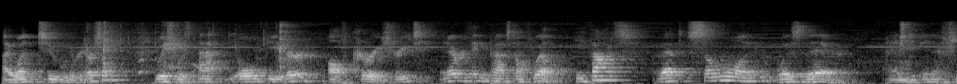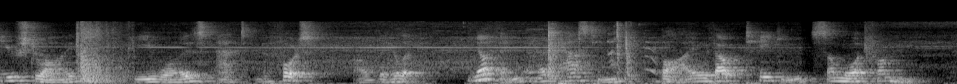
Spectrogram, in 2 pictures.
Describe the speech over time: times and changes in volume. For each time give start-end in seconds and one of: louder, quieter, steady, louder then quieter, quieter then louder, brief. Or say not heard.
0.0-18.7 steady.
